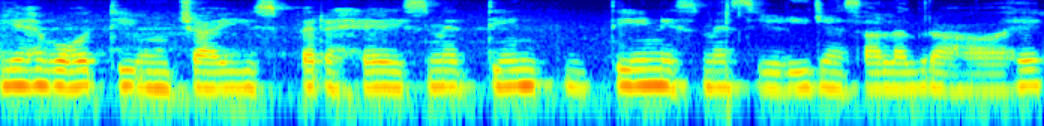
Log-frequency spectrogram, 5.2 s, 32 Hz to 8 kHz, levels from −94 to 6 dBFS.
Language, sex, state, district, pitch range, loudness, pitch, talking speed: Hindi, male, Bihar, Bhagalpur, 170-185 Hz, -28 LUFS, 175 Hz, 185 wpm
